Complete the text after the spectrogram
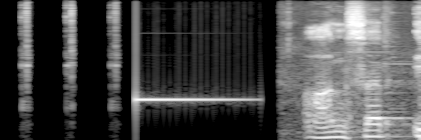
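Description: A single electronic beep sounds.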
